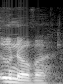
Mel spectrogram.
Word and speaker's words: Unova: It's Unova.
